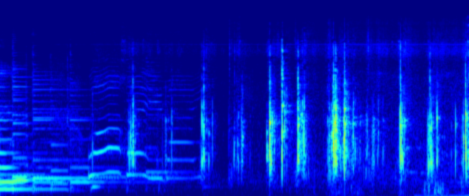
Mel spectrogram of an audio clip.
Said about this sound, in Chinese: 你现在听到的是我走在周庄小石板路上的声音，时间是晚上的十一点，街道上几乎都没有人了。我一个人迎着两边的灯笼，走在周庄古镇里的小巷中。这种脚步和石板接触后发出的清脆的声音一直伴随着我，这种清脆的节奏也穿进我的录音设备。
